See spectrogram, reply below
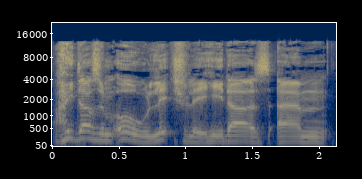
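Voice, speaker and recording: A man's voice: mid-range voice, a little fast. A man, a musician guest, chatting in a casual radio interview, laid-back and rambling.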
